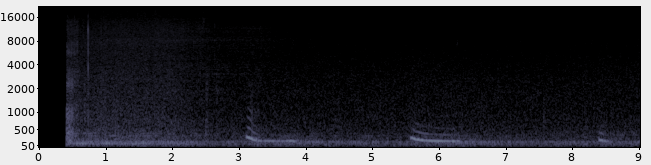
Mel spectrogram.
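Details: A sleeping pet cat making soft humming sounds, three short falling hums a few seconds apart over a steady low background drone.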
